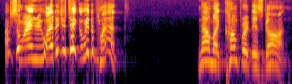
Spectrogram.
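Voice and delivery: very high, loud fast tantrum; a brat yelling at God. Acted. Jonah answers God angrily.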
